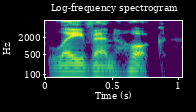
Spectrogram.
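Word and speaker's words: Leeuwenhoek: prove even more astounding Anthony van Leen hook pronounced Le Van Hook earned his living as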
